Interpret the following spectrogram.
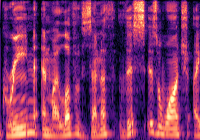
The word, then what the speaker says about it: Zenith: years people have wondered is it Zenith Zenith or is there another pronunciation and in this instance there's actually another if you were in Switzerland it would be something a lot more like sanit whereas in the United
